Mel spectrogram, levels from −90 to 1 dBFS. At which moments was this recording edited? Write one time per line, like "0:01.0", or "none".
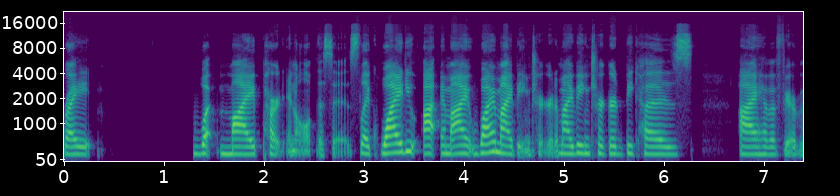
none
